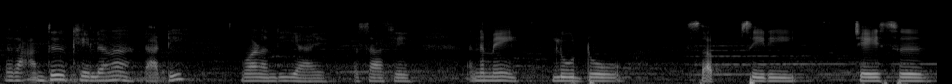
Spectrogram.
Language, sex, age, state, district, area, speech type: Sindhi, female, 30-45, Gujarat, Junagadh, urban, spontaneous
